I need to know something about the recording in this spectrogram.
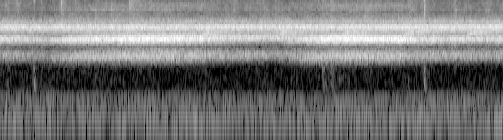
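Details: Thousands of frogs singing through rainfall: continuous layered high-pitched trilling that brightens twice, with low rain rumble and a few distinct water-drop ticks.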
